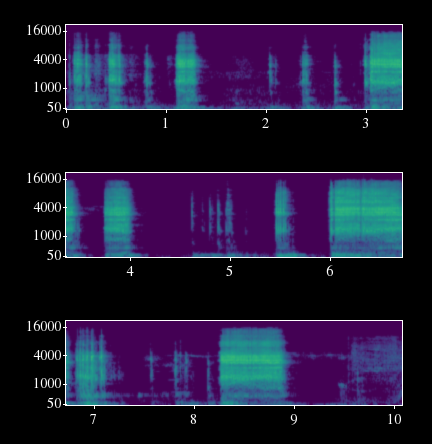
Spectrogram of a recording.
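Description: Hammer blows and taps on a thin metal sheet clamped in a steel bench vise: a run of sharp knocks, broken by three louder harsh bursts of up to a second each. The sheet is not giving way.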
